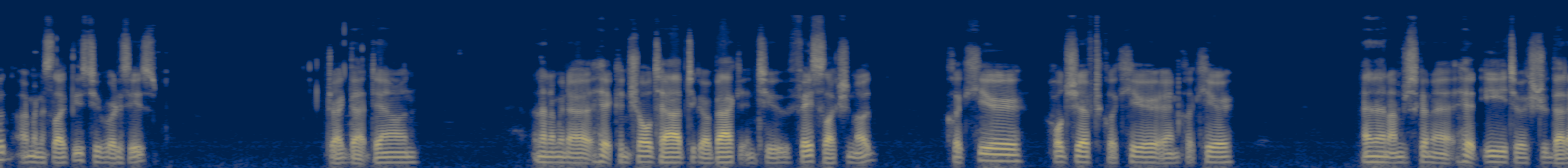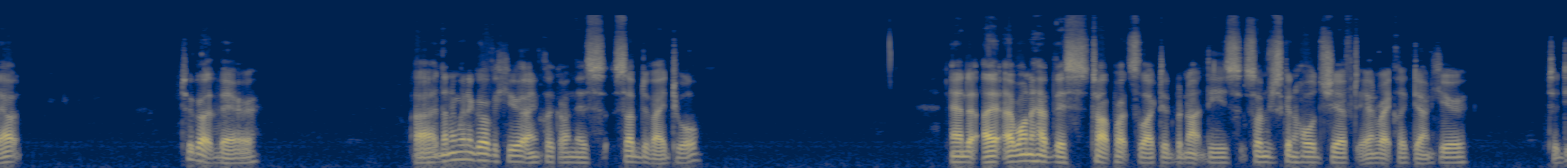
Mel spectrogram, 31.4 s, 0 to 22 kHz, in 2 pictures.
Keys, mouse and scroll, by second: 0.2 right click, 0.6 shift+right click, 1.8 scroll down 1, 1.9 middle click, 2.8 click, 4.7 scroll down 1, 4.8 middle click, 7.9 click, 9.1 right click, 9.6 shift+right click, 10.8 shift+right click, 12.2 middle click, 13.9 e, 17.5 click, 17.8 middle click, 18.7 scroll down 1, 18.9 middle click, 22.4 click, 23.0 middle click, 23.8 scroll up 1, 24.0 middle click, 29.3 shift+right click, 30.6 shift+right click.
